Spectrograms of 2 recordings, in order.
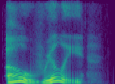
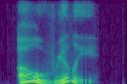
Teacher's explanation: Notice how the voice goes down on oh and then scoops up on the word really.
